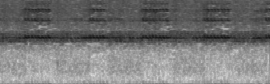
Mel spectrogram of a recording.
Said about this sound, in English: You don't have to wait for the sound to end. You can just start talking over the crickets. The crickets are meant to convey an awkward silence, so it actually is fitting with the theme of the crickets to remain silent.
